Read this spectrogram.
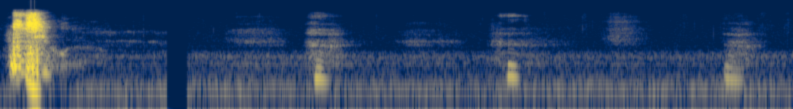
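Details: Sneezes replayed from Lion King cartoon characters and a person's own three sneezes: one loud, sharp sneeze, then three softer, shorter sneezes over quiet room noise; just for fun.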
